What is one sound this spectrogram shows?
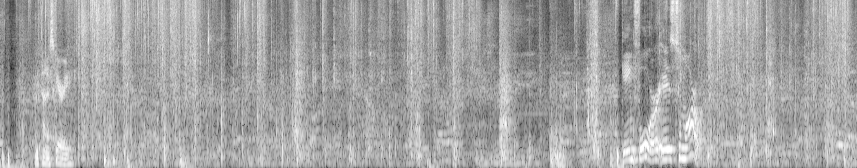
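Cardboard packaging rustles and scrapes as it is handled.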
